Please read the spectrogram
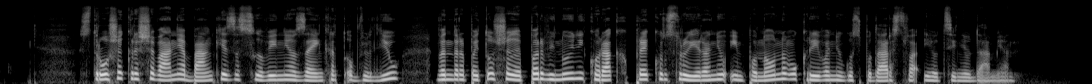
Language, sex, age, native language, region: Slovenian, female, 30-49, Slovenian, Central Slovenia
